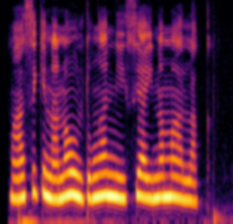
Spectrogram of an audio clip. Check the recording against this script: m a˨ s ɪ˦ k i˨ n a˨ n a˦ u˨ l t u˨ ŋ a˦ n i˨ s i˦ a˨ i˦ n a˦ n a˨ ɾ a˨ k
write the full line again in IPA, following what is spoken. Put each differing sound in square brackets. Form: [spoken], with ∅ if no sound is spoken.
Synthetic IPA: m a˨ s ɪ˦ k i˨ n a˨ n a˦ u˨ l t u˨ ŋ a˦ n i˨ s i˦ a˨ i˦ n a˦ [m] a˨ [l] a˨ k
